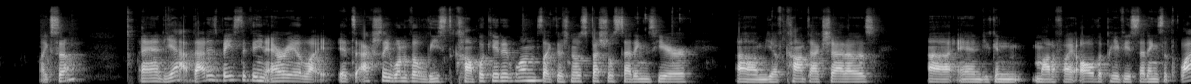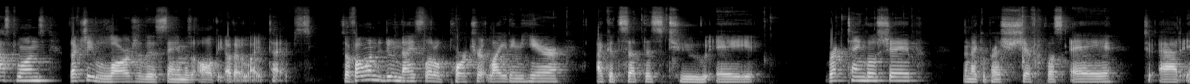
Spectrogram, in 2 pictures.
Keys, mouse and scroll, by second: 0.1 scroll down 1, 0.3 shift+middle drag, 1.2 shift+middle drag, 4.6-5.0 shift+middle drag, 6.2 click, 6.6 click, 7.9 shift+middle click, 15.1 shift+middle drag, 15.1 scroll down 1, 16.0 shift+middle click, 16.4-16.7 scroll up 1, 16.7 middle drag, 17.0-17.4 scroll down 1, 18.1 click, 18.4-19.5 drag, 20.1-20.6 drag, 21.6 middle click, 22.0 shift+a.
